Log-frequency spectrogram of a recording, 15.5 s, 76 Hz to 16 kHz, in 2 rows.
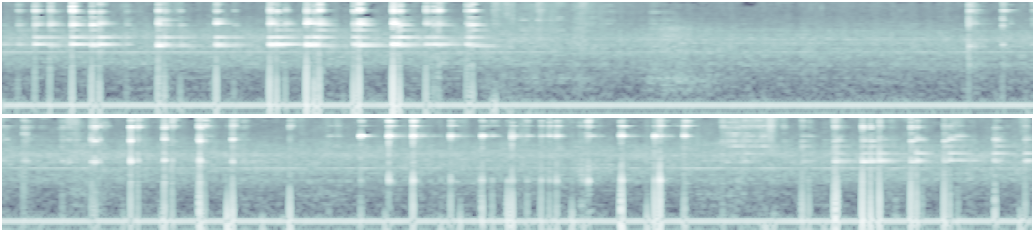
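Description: Fingernails tap the outer wall of a hollow, apparently empty white ceramic coffee mug with a red floral print and red interior, held in one hand and partway through raised near a foam-covered microphone. Quick, bright clinks ring with a short pitched tone around 2 kHz over a steady low hum, with a quieter stretch in the middle before the tapping resumes.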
